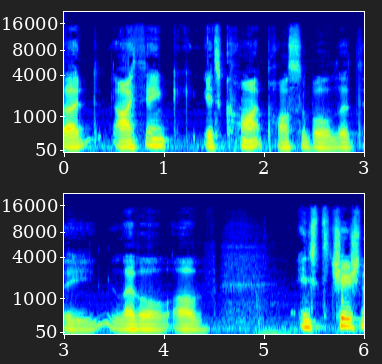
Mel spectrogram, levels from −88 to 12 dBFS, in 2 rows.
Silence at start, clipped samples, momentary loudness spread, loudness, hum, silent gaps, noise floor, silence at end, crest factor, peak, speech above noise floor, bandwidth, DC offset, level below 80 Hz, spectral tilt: 0 s; under 0.1%; 10 LU; -30 LUFS; none; none; -52 dBFS; 0 s; 18 dB; -12 dBFS; 23 dB; 15.5 kHz; under 0.1%; -60 dBFS; -5.5 dB/octave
